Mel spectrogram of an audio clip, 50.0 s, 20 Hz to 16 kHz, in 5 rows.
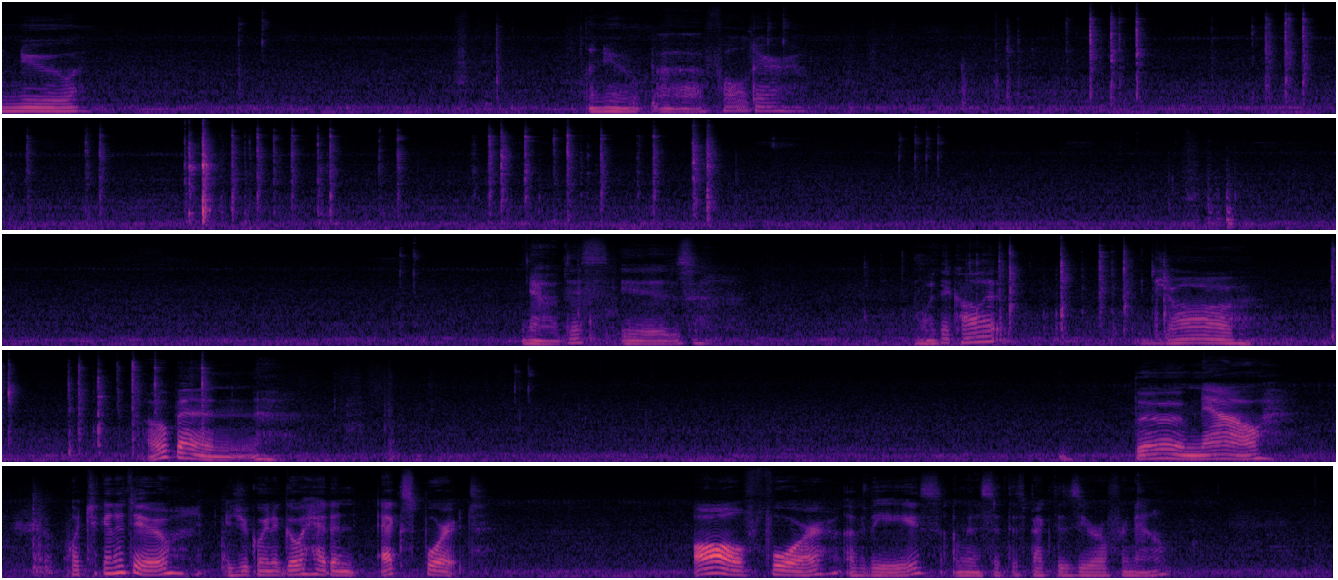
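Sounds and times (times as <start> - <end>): faint low hum: 0.0 - 50.0
typing on computer keyboard: 7.5 - 8.7, 9.4 - 15.4, 16.8 - 17.1, 26.5 - 28.8, 30.0 - 31.7.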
